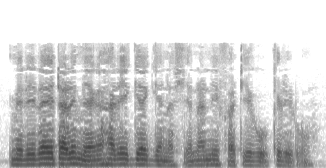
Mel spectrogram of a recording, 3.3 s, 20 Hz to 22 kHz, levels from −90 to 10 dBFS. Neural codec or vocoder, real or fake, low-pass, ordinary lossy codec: vocoder, 44.1 kHz, 128 mel bands every 512 samples, BigVGAN v2; fake; 19.8 kHz; AAC, 24 kbps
